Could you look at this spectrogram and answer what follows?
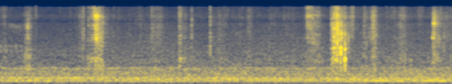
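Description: A steady low hum runs under a few short crackling clicks, the loudest about five seconds in.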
